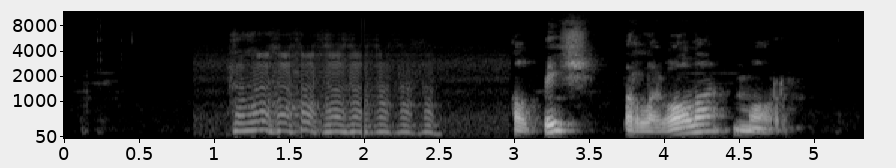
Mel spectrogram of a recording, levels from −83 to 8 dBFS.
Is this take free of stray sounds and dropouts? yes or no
no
